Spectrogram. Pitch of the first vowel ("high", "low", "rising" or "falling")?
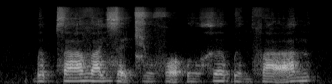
low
